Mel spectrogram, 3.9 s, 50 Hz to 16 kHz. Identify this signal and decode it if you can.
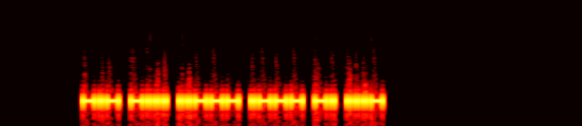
Morse code, heard as a keyed tone, about 45 wpm, 700 Hz. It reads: KB2JNV
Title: USA Call Signs - 6 Characters - Repeated 3x - 45wpm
